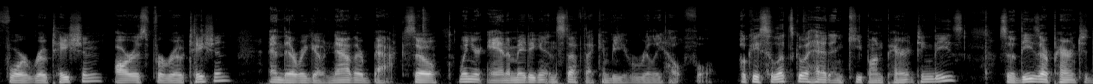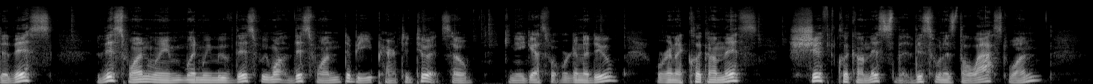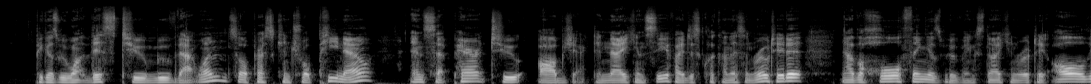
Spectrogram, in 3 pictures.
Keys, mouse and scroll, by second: 1.7 alt+r, 2.9 middle click, 3.4-3.9 scroll down 2, 3.9-5.9 shift+middle drag, 5.9-7.2 scroll up 1, 7.2 right click, 7.6 shift+middle click, 8.5-9.1 scroll up 2, 9.1 shift+middle click, 9.9 shift+right click, 11.2 shift+middle click, 11.4 scroll down 2, 11.8 right click, 13.6 right click, 14.7 shift+middle click, 14.9-15.3 scroll up 1, 15.3 middle click, 16.1 scroll down 1, 16.3 a, 16.6-17.6 shift+middle drag, 17.6 right click, 17.9-18.3 scroll down 3, 18.1 shift+middle click, 19.8 shift+right click, 20.7 shift+middle click, 21.1-21.8 scroll up 1, 21.8-27.1 shift+middle drag, 27.1 ctrl+p, 27.6 right click, 27.9 middle click, 28.8 r, 30.4 shift+middle click, 31.2 right click, 31.4 r, 32.4 right click, 32.5 r.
